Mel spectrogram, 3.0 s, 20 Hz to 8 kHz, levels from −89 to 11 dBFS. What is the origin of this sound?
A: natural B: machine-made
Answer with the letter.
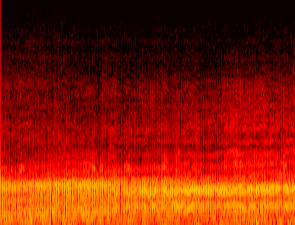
B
